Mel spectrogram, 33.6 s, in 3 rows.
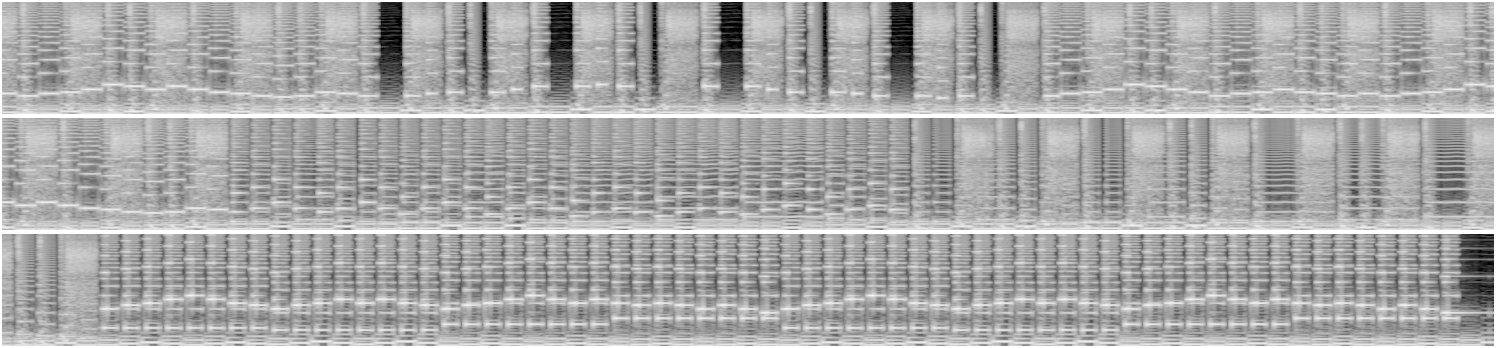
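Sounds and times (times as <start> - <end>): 
disco rock chiptune music on MOS6581R4 sound chip: 0.0 - 33.4.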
